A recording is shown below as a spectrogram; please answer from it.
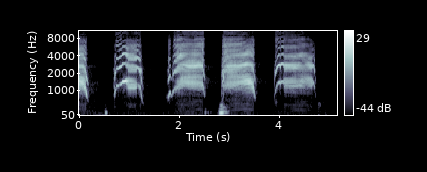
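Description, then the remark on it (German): Monkeys scream in five loud, harsh bursts, each lasting about half a second to a second, separated by short gaps, with a few low grunts between calls and no talking. “dann zum ersten Highland, Highland zum ersten Highlight gekommen, nämlich zu den Affen.”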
